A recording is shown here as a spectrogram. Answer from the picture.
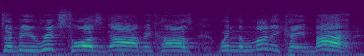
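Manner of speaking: high, loud preacher's cry; full-force preaching. Acted. Pastor crying out to God before the church, loud preaching. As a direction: lift the church with each line.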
